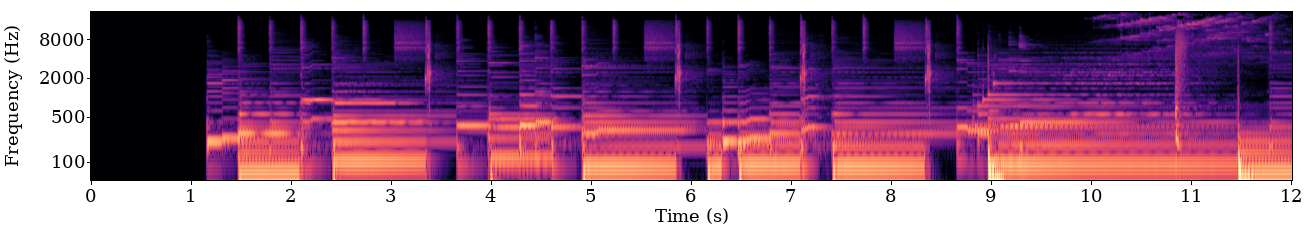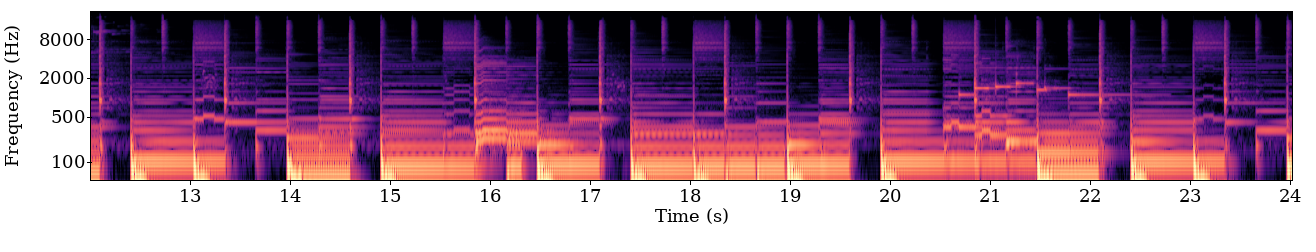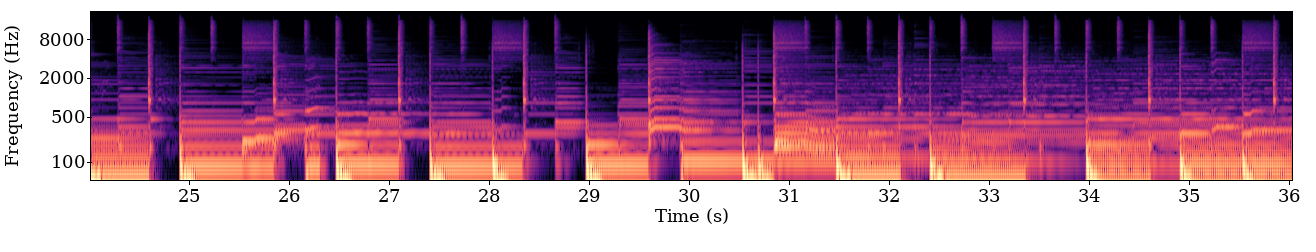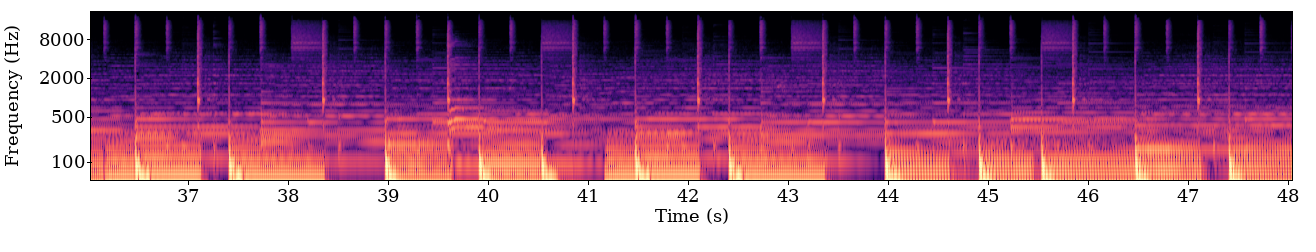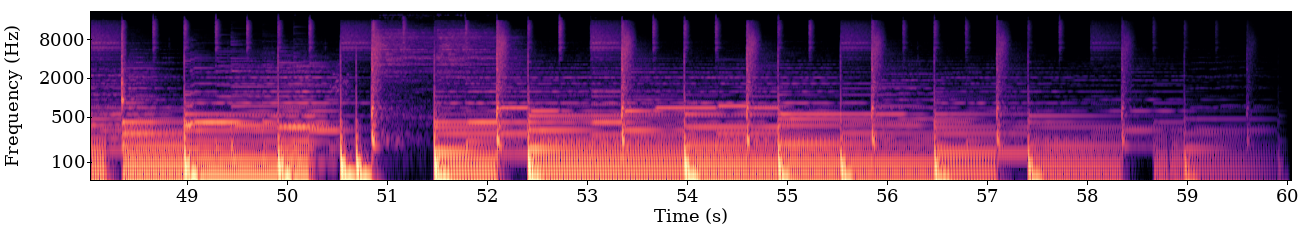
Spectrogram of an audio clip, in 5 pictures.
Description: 원키에서(-7)내린 MR입니다.
Db
앞부분30초, 뒷부분30초씩 편집해서 올려 드리고 있습니다.
중간에 음이 끈어지고 다시 나오는 이유는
